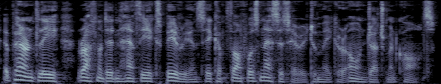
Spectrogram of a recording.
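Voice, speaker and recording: A man's voice: on the low side, moderate pace. A man reading a fantasy audiobook as scripted narration.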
